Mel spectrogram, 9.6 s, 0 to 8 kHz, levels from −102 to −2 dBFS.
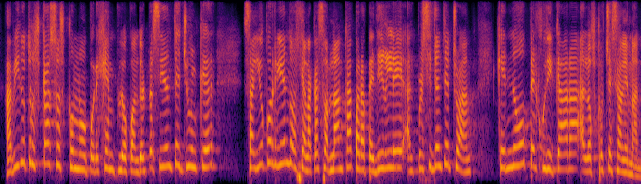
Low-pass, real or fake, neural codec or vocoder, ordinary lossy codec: none; fake; codec, 16 kHz, 2 kbps, X-Codec, HuBERT features, trained on general audio; none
